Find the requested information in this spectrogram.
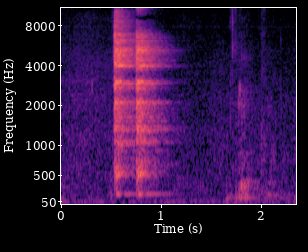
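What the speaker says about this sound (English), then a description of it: "That was my chair squeaking." A chair squeaks during a card reading session: two sharp creaks in quick succession, then a fainter, lower creak a moment later, close and fairly loud with no talk.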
